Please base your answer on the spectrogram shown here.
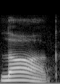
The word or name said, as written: log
